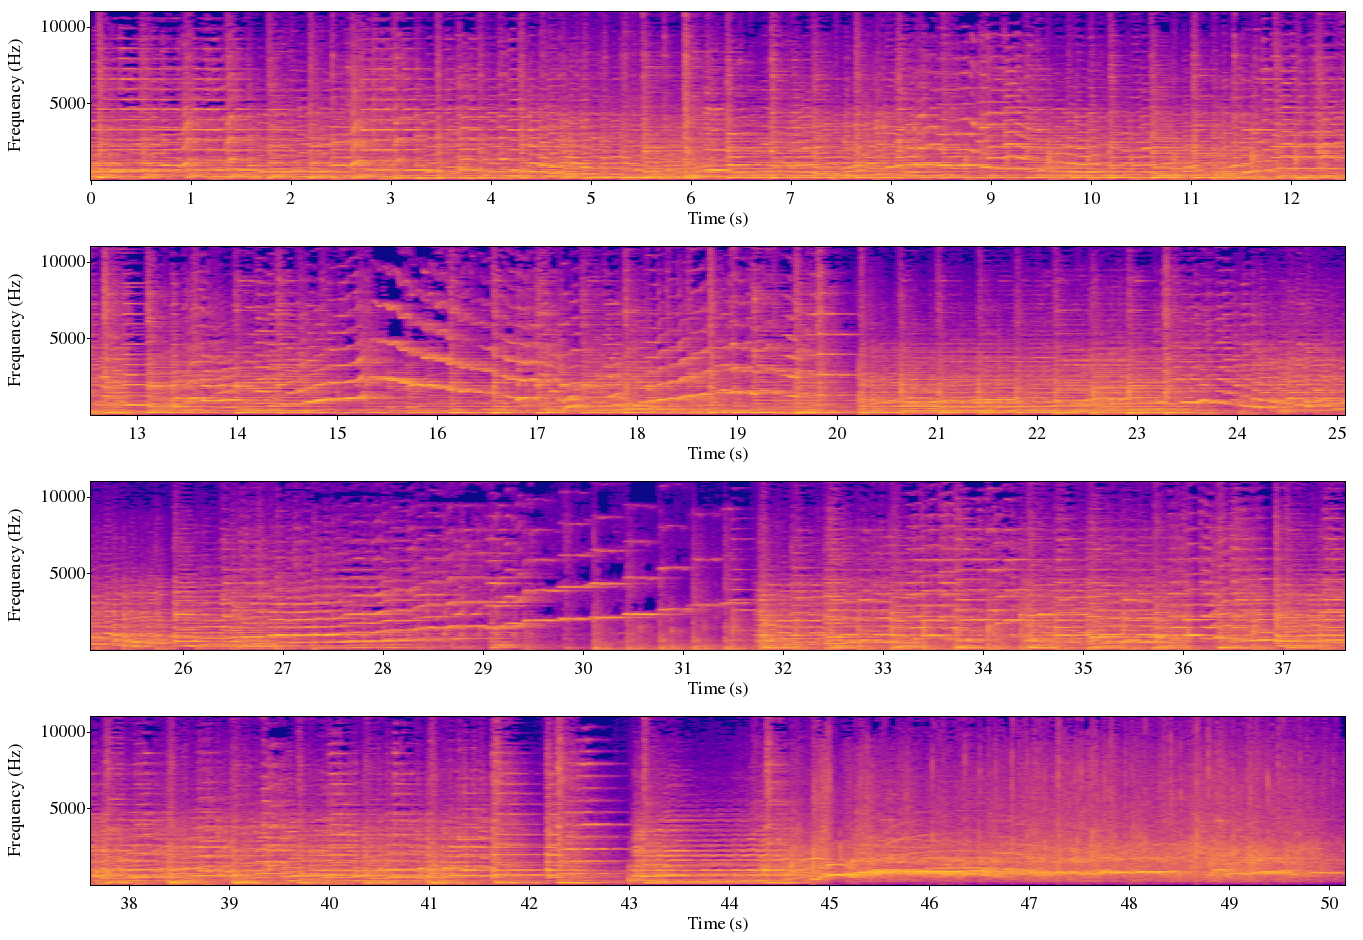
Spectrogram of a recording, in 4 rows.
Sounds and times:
Violin, fiddle: 0:00.0 - 0:44.8.

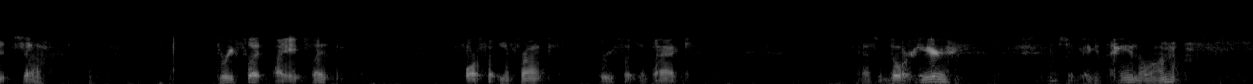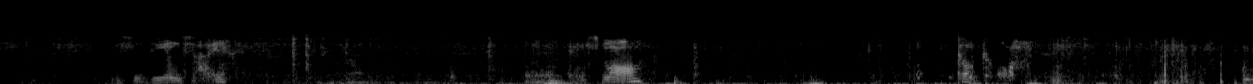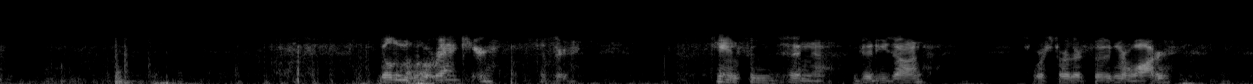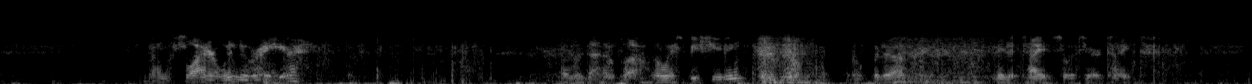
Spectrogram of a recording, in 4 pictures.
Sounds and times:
Speech: 0:00.0 - 0:00.6, 0:02.2 - 0:03.5, 0:04.6 - 0:07.0, 0:08.6 - 0:09.7, 0:10.6 - 0:12.0, 0:13.7 - 0:15.0, 0:17.8 - 0:19.1, 0:22.0 - 0:23.0, 0:28.8 - 0:30.9, 0:32.2 - 0:34.5, 0:35.3 - 0:36.9, 0:39.0 - 0:40.8, 0:43.2 - 0:45.6, 0:46.2 - 0:49.2.

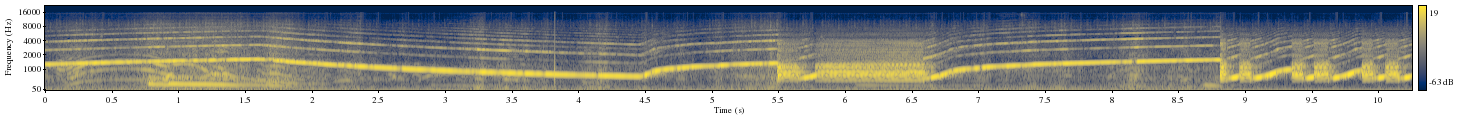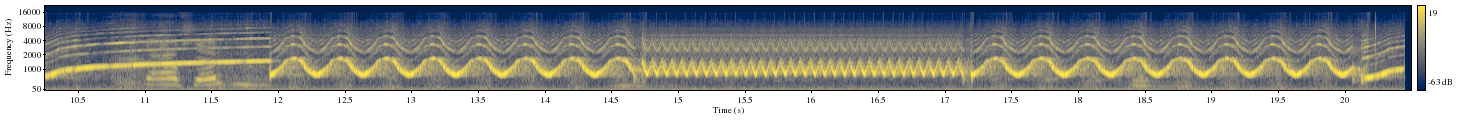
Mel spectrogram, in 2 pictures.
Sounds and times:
Police car (siren): 0:00.0 - 0:20.4
Speech: 0:18.3 - 0:19.0.

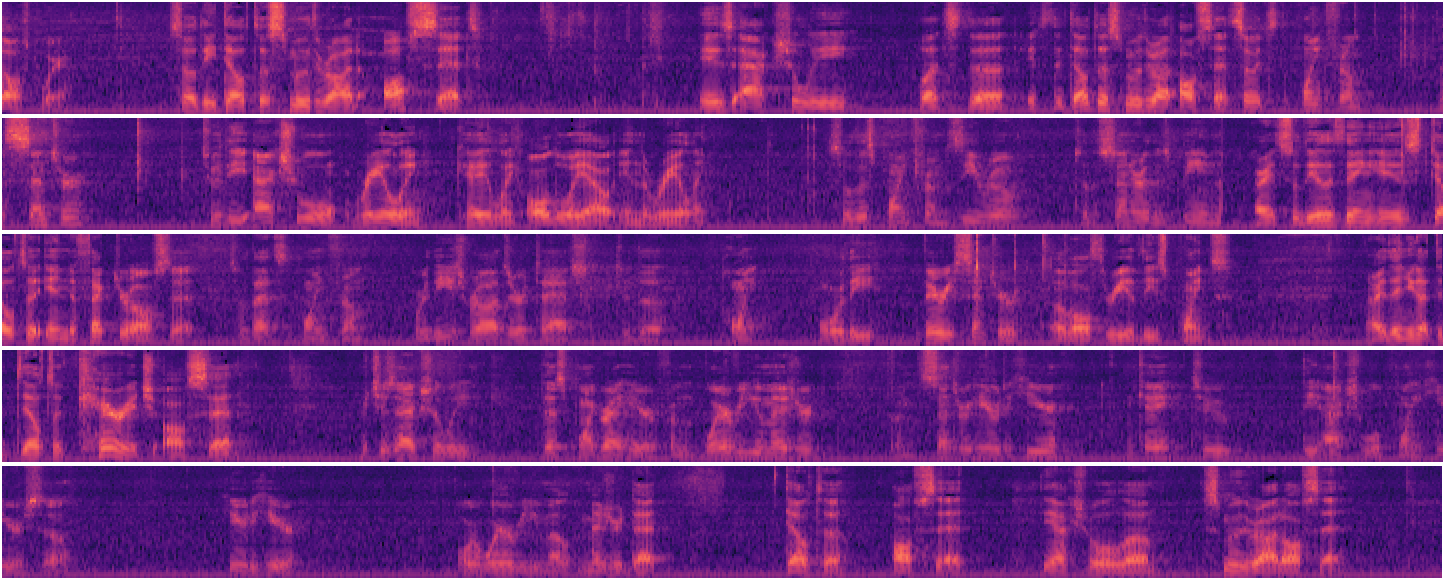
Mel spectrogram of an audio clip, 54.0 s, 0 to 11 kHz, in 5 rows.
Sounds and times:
Speech: 0:00.0 - 0:00.6, 0:01.3 - 0:03.7, 0:05.2 - 0:11.5, 0:12.3 - 0:16.2, 0:17.0 - 0:30.9, 0:31.8 - 0:34.3, 0:35.1 - 0:43.8, 0:44.9 - 0:45.6, 0:46.6 - 0:48.2, 0:49.1 - 0:53.4.

